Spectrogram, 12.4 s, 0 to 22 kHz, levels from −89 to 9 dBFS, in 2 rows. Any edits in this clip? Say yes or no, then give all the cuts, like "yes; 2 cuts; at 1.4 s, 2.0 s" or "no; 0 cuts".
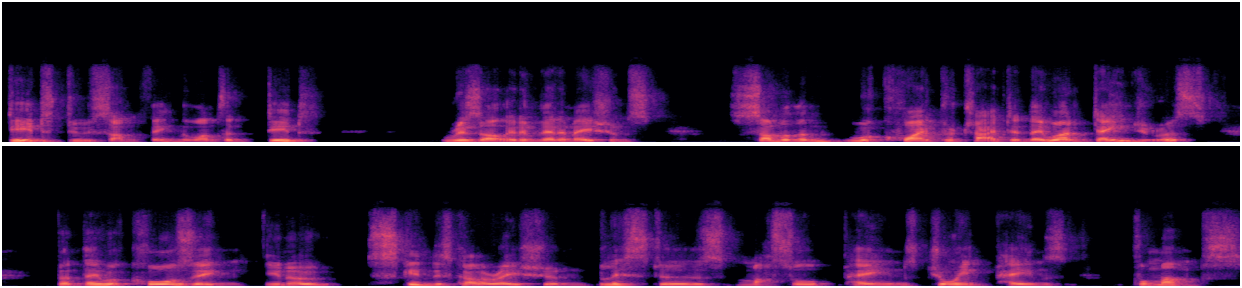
no; 0 cuts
